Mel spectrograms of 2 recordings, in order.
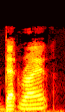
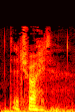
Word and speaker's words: Detroit: I'm from Debt Riot. – Debt Riot? – Detroit.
